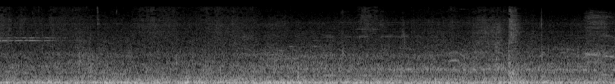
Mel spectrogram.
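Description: Steady street traffic noise: an even low rumble of passing vehicles, with a short click about five seconds in.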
